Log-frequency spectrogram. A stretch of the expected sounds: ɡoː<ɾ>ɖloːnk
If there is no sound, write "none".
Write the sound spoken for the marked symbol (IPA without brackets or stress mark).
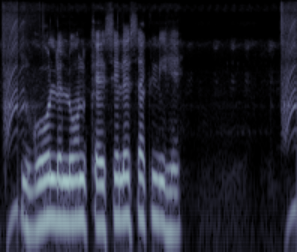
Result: l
